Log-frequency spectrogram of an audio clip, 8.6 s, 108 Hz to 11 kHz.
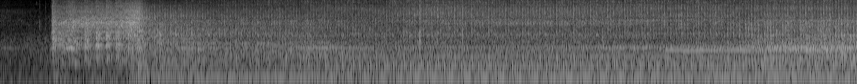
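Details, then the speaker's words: Cummins diesel work truck, 239,000 miles, no check engine light, power-braked: rough uneven puffing tick over clatter; squeal began only with the exhaust brake, then worsened to nearly constant; exhaust manifold leak. "just think, based off the customer's description, that it was an exhaust leak."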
